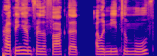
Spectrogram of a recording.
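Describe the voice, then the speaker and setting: A young woman singer chats through an interview in a smooth, resonant voice, peppering her talk with "like" and laughing easily. The sound is close and dry, with no room around it. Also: sits low, little pitch movement, brisk, darkish tone, no echo. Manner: chatty, frequent "like" fillers, laughs easily. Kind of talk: casual interview chat.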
